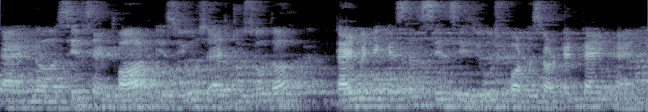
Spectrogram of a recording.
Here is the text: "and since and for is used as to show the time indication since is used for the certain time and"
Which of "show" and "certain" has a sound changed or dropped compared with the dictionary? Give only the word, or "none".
show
